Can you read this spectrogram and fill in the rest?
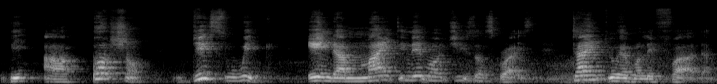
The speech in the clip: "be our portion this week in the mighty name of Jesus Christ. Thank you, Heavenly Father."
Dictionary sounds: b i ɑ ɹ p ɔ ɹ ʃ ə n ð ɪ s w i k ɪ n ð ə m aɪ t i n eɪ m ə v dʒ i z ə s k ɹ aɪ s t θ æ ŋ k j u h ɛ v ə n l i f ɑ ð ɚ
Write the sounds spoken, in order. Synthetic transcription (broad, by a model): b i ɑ p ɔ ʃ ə n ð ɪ s w i k ɪ n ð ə m aɪ t i n eɪ m ə v dʒ i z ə s k ɹ aɪ s t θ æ ŋ k j u h ɛ v ə n l i f ɑ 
